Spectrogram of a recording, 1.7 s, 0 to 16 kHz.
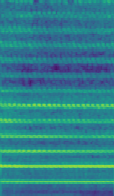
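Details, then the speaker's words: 2011 BMW X3 3.0 L inline-six (N52) at idle right after a valve cover gasket replacement: a loud steady high-pitched squeal from a failed PCV diaphragm in the valve cover's built-in crankcase breather; the fix is replacing the valve cover. "Sounds horrible, right? So after hopping on YouTube and doing some other research, I see other people have been having the same issues, and here's the culprit."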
